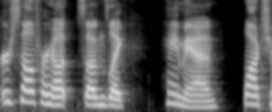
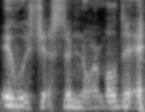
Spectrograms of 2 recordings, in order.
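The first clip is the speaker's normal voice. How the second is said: sinister, low, hushed, menacing horror-movie narration; 6 semitones lower, 6 dB quieter than usual. Describing an old horror-movie trope, doing a menacing horror-movie voiceover. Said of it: "doing a very menacing voiceover of like".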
